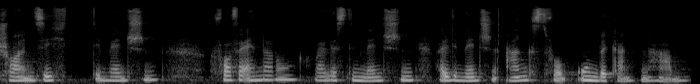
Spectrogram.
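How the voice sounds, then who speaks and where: Speaking very slowly with a non-native accent, a woman uses a dark, mellow tone that is somewhat breathy and fairly even in intonation. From outside Germany. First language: not German (speaking German). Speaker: motivational podcast host. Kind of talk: motivational monologue. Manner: halting, many fillers.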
